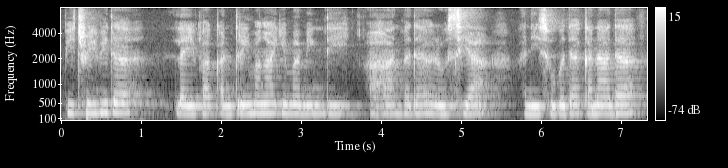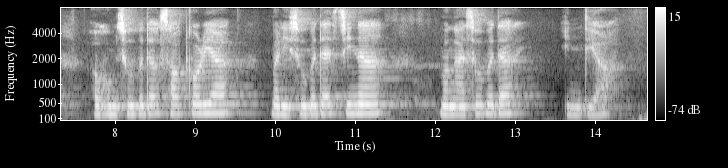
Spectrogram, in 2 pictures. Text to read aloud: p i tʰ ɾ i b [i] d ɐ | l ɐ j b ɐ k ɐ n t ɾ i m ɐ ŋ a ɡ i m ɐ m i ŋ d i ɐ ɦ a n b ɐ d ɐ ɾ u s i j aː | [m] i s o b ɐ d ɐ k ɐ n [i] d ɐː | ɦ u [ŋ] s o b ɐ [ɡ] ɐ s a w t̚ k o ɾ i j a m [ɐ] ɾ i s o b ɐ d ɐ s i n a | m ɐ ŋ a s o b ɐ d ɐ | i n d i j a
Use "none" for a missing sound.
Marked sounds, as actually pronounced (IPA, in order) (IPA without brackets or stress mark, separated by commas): i, n, a, m, d, ɐ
